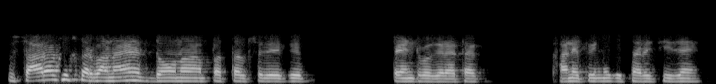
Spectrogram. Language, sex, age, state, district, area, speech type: Hindi, male, 30-45, Rajasthan, Jaipur, urban, conversation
